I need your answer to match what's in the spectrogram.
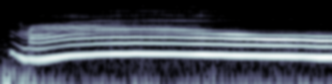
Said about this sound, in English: Meow. There you go. It's like a haunted cat.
